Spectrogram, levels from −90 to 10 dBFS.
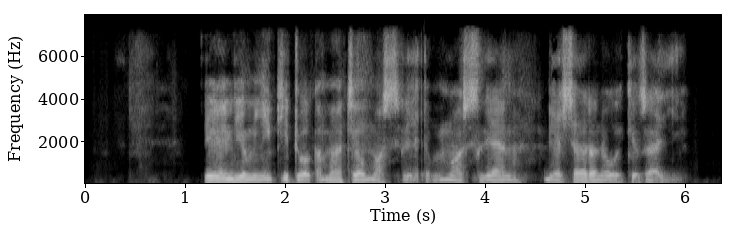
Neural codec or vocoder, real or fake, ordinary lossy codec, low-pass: codec, 16 kHz, 2 kbps, FreqCodec, smaller model; fake; AAC, 48 kbps; 7.2 kHz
